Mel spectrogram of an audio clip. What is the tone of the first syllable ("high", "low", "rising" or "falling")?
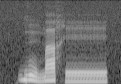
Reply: falling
